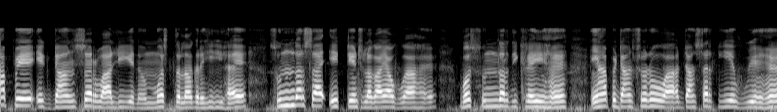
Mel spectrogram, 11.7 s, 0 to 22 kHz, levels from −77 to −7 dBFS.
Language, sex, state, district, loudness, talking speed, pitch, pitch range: Hindi, male, Chhattisgarh, Balrampur, -15 LUFS, 155 wpm, 200 Hz, 185-220 Hz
